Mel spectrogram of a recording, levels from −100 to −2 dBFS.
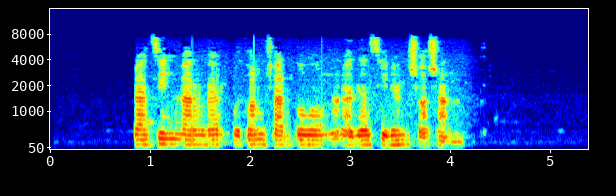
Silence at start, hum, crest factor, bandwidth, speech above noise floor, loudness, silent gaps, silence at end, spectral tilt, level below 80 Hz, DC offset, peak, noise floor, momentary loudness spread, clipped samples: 0.85 s; none; 20 dB; 7.8 kHz; 62 dB; -19 LUFS; none; 1.25 s; -5 dB/octave; -58 dBFS; under 0.1%; -2 dBFS; -80 dBFS; 4 LU; under 0.1%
